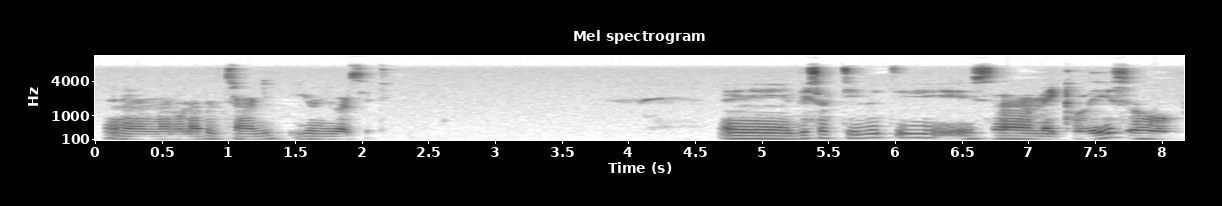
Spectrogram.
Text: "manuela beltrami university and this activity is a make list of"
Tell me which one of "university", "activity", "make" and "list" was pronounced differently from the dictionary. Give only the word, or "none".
list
